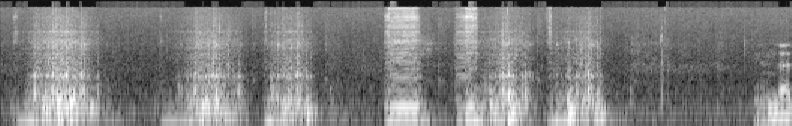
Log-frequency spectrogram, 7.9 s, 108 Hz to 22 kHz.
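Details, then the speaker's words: Singer 237-MA sewing machine, cleaned, oiled and tension adjusted, hemming jeans: short bursts of low buzzing motor hum rising and falling with foot-pedal presses, with pauses; typical normal sound of these older motors. "it's kind of what all these older motors from the sound they make"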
